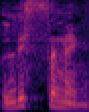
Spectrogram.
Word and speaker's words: listening: Decimos listening, que se escribe listening, ¿ah? Pero la pronunciamos listening, sin la T. La T desaparece.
